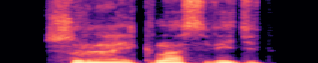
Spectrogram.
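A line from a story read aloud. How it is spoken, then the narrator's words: Whispered. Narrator (Russian): прошептала Эстер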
